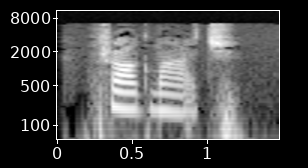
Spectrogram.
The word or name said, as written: frogmarch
